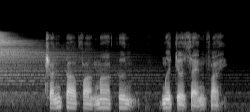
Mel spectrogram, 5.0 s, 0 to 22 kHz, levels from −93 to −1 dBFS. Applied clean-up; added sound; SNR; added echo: none; Gong; 14 dB; none.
